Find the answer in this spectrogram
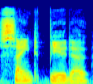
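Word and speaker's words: St. Budeaux: And you also get St. Budo, only originally it was B-U-D-O, and we French... Frenchified it to become B-U-D-E-A-U-X. – Very good. – But it's the same pronunciation, of course.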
